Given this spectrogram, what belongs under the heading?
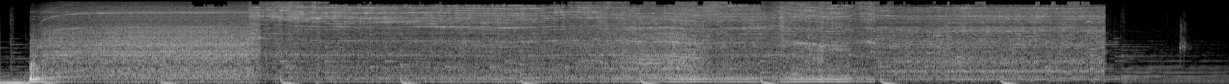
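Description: Power saw cutting 1x wood boards for a garden trellis, a loud continuous whining cut with regular thumps as each piece drops, ending abruptly as the saw stops and spins down.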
